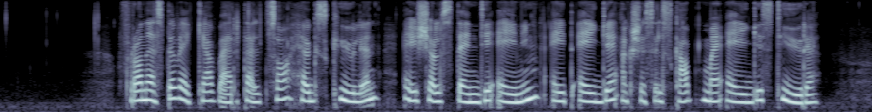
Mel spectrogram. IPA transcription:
ˈfɾoː ˈnɛstə ˈʋeːkə ˈɑːʋ ˈʋæɾt ˈɑltsɔ ˈhøːɡˌskʉːlən ˈeɪ ʃœlˈstɛndɪ ˈʔeɪnɪŋ ˈæɪt ˈeɪɡə ˈɑkʃəsɛlˌskɑːp ˈmeː ˈʔeɪɡə ˈstyːɾə

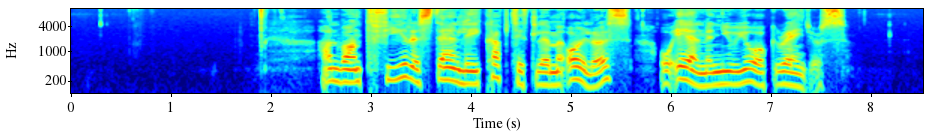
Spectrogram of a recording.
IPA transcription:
ˈhɑn ˈʋɑnt ˈfiːɾə ˈstænlɪ ˈkœpˌtɪtlə ˈmeː ˈɔʏləs ˈoː ˈeːn ˈmeː ˈnjʉː ˈjoːk ˈɹeɪnd͡ʒəɹs

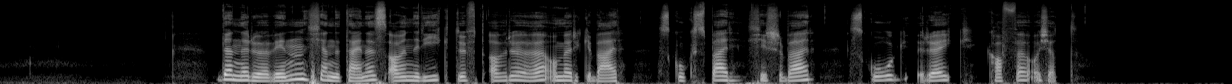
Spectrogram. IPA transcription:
ˈdɛnə ˈɾøːˌʋiːnn̩ ˈçɛnəˌtæɪnəs ˈɑːʋ ˈeːn ˈɾiːk ˈdʉft ˈɑːʋ ˈɾøːə ˈoː ˈmœɾkə ˈbæːɾ ˈskʊkˌsbæːɾ ˈçɪʃəˌbæːɾ ˈʔskuːɡ ˈɾœʏk ˈkɑfə ˈoː ˈçœt

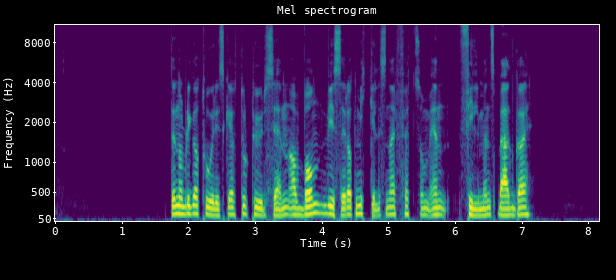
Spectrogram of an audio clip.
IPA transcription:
ˈdɛn ɔbɽɪɡɑˈtuːɾɪskə tʊˈʈʉːɾˌseːnn̩ ˈɑːʋ ˈbɔn ˈʋiːsəɾ ˈɑt ˈmɪkəlsn̩ ˈæːɾ ˈfœt ˈsɔm ˈeːn ˈfɪlməns ˈbæːd ˈɡɑɪ

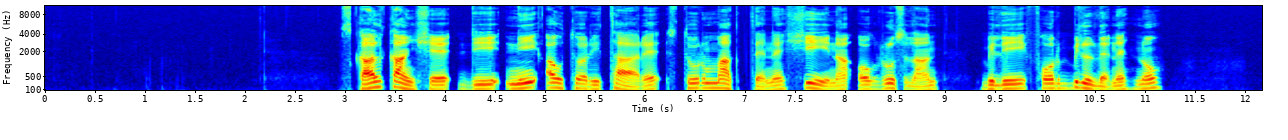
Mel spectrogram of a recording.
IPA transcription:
ˈskɑl ˈkɑnʃə ˈdiː ˈnyːɑʉtʊɾɪˌtæːɾə ˈstuːɾmɑktənə ˈçiːnɑ ˈoːɡ ˈɾʉslɑnd ˈbliː ˈfɔɾbɪldənə ˈnoː

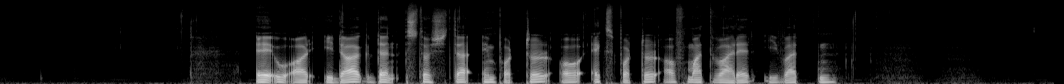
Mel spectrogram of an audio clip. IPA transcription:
ˈeːˌʉː ˈæːɾ ˈiː ˈdɑːɡ ˈdɛn ˈstœʃtə ˈɪmpʊˌʈøːɹ ˈoː ˈɛkspɔˌʈøːɹ ˈɑːf ˈmɑːˌtʋɑːɾəɾ ˈiː ˈʋæɖɳ̩

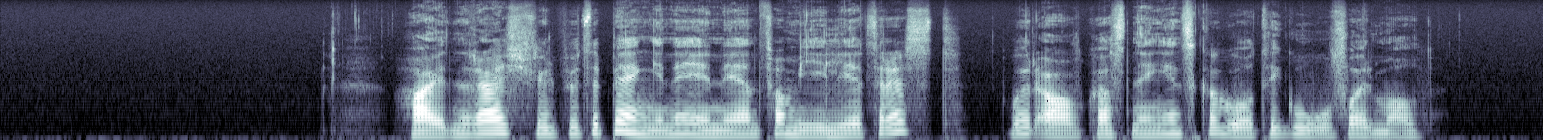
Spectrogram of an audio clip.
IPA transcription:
ˈhɑɪdn̩ˌɹɑɪç ˈʋɪl ˈpʉtə ˈpɛŋənə ˈɪn ˈiː ˈeːn fɑˈmiːlɪəˌtɾœst ˈʋʊɾ ˈɑːʋˌkɑstnɪŋən ˈskɑl ˈɡoː ˈtɪl ˈɡuːə ˈfɔɾˌmoːl

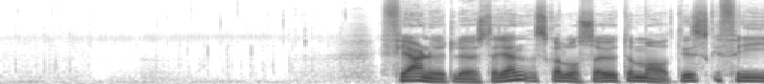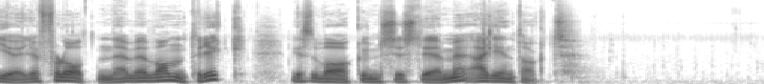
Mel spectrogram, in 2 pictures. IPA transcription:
ˈfjæːɳʉtˌløːsəɾən ˈskɑl ˈɔsɔ ɑʉtʊˈmɑːtɪsk ˈfɾiːˌjøːɾə ˈfɽoːtn̩ə ˈʋeː ˈʋɑntɾʏk ˈʋɪs ˈʋɑːkʉmsʏˌsteːmə ˈæːɾ ɪnˈtɑkt

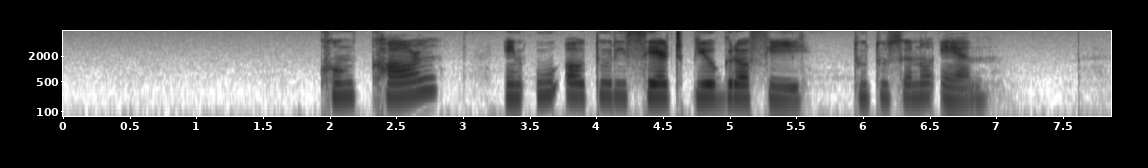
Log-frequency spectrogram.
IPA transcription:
ˈkɔŋ ˈkɑːɭ ˈeːn ˈʉːɑʉtʊɾɪˌseːʈ bɪʊɡɾɑˈfiː ˈtuː ˈtʉːsən ˈoː ˈeːn

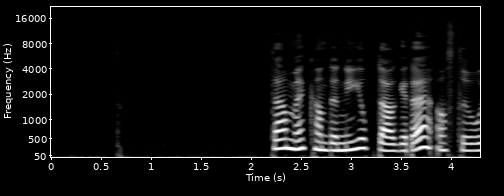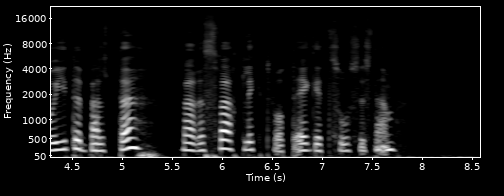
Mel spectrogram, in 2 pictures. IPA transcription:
ˈdæʁˌmeː ˈkɑn ˈdeː ˈnyːˌʊpˌdɑːɡədə ɑstəʁʊˈiːdəˌbæltə ˈʋæːʁə ˈsʋæːʁt ˈlɪkt ˈʋɔʁt ˈeːɡət ˈsuːlsʏˌsteːm

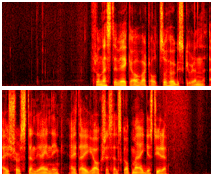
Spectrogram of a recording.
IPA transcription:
ˈfɾoː ˈnɛstə ˈʋeːkə ˈɑːʋ ˈʋæʈ ˈɑltsɔ ˈhøːɡˌskʉːɽən ˈæɪ ʃøːɽˈstɛndɪ ˈæɪnɪŋ ˈæɪt ˈæɪɡə ˈɑkʃəsɛlˌskɑːp ˈmeː ˈæɪɡə ˈstyːɾə

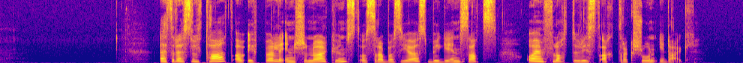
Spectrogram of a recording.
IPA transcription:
ˈɛt ɾɛsʉlˈtɑːt ˈɑːʋ ˈʏpəɭɪ ɪɳʃəˈnøːˌkʉnst ˈoː stɾɑbɑsɪˈøːs ˈbʏɡəˌɪnsɑts ˈoː ˈeːn ˈflɔt tʉˈɾɪstɑxtɾɑkˌʃuːn ˈiː ˈdɑːɡ

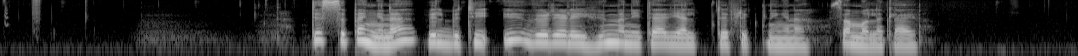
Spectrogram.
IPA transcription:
ˈdɪsə ˈpɛŋənə ˈʋɪl bəˈtyː ˈʉːʋʉˌɖeːɭɪ ˈhʉmɑnɪˌtæːɾ ˈjɛlp ˈtɪ ˈflʏktnɪŋənə ˈsɑː ˈmɔləˌklæɪʋ

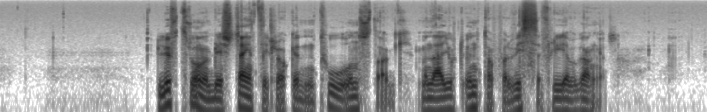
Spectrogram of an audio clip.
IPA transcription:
ˈlʉfˌtɾʊmə ˈbliːɾ ˈstɛŋ ˈtɪl ˈklɔkɛn ˈtuː ˈʊnsdɑːɡ ˈmɛn ˈdeː ˈæːɾ ˈjʊʈ ˈʉnˌtɑːk ˈfɔɾ ˈʋɪsə ˈflyːɑːʋˌɡɑŋəɾ

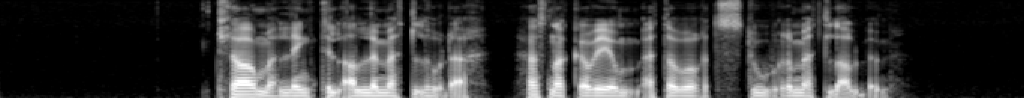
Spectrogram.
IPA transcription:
ˈklɑːʁ ˈmɛlɪŋ ˈtɪl ˈɑlə ˈmɛtl̩ˌhuːdəʁ ˈhæː ˈsnɑkəʁ ˈʋiː ˈʊm ˈɛt ˈɑːʋ ˈoːʁəts ˈstuːʁə ˈmɛtl̩ˌɑlbʉm

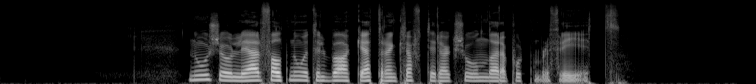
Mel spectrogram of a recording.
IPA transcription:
ˈʔnuːˌʃøːˌɔljə ˈɑːɾ ˈfɑlt ˈnuːə tɪlˈbɑːkə ˈɛtəɾ ˈdɛŋ ˈkɾɑftɪə ɾɛɑkˈʃuːnn̩ ˈdɑː ɾɑˈpɔʈɳ ˈbɭeː ˈfɾiːˌjɪt

